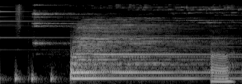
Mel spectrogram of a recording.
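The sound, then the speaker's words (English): Synthesized chimes from a MIDI drum kit's standard sound set: three quick, short pings, then a long ringing bell-like tone that slowly fades, and a final brief chime. “Oh, that was interesting chimes here.”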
